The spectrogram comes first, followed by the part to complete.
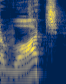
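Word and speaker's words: watch: توجه بفرمایید عزیزان که تی در واچ ناخواناست و تلفظ نمیشه واچ یور سپ جلو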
